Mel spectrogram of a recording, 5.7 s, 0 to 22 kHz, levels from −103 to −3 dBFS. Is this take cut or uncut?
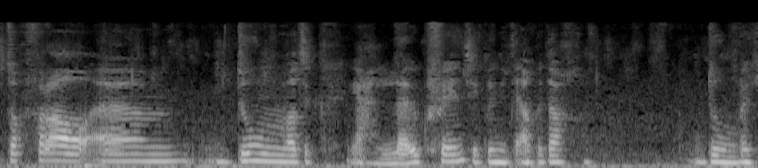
uncut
